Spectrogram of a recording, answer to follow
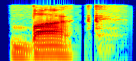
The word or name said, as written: buck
